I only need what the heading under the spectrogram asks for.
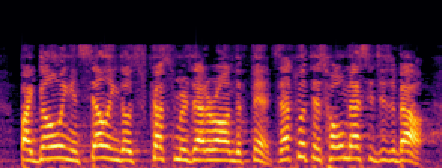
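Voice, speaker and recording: Speaking in an American accent, a man uses an extremely high pitch and an animated tone. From Texas. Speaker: tech presenter. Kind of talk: keynote presentation. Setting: stage with audience. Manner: fast.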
